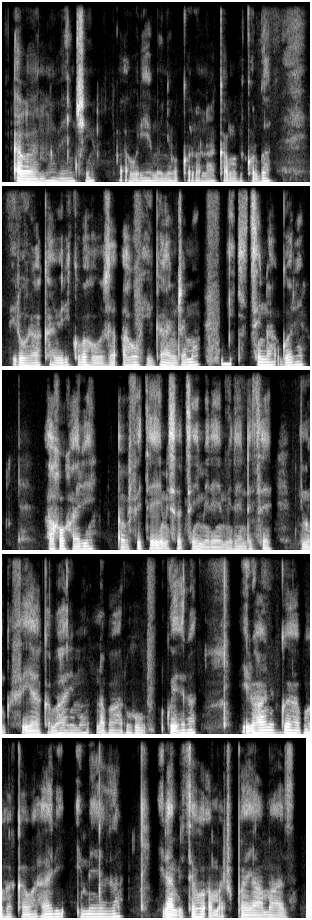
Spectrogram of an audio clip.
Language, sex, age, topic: Kinyarwanda, male, 18-24, health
